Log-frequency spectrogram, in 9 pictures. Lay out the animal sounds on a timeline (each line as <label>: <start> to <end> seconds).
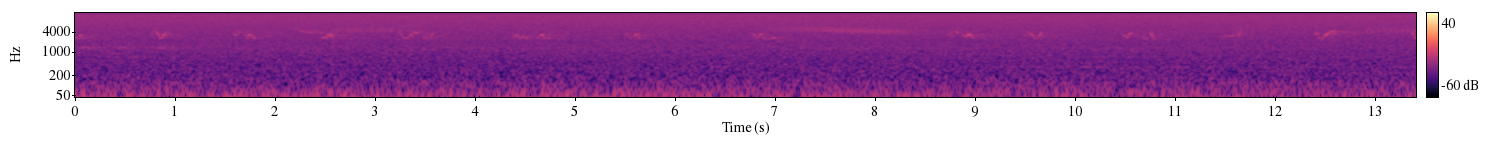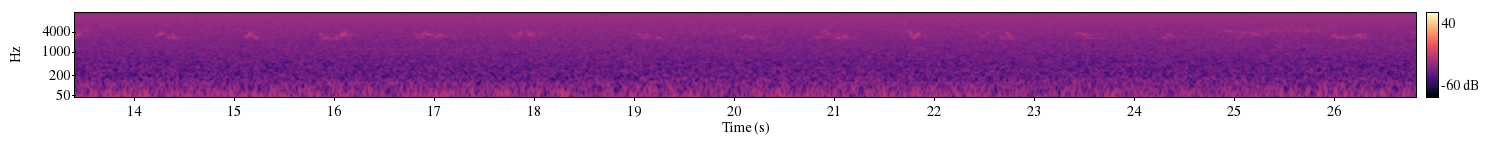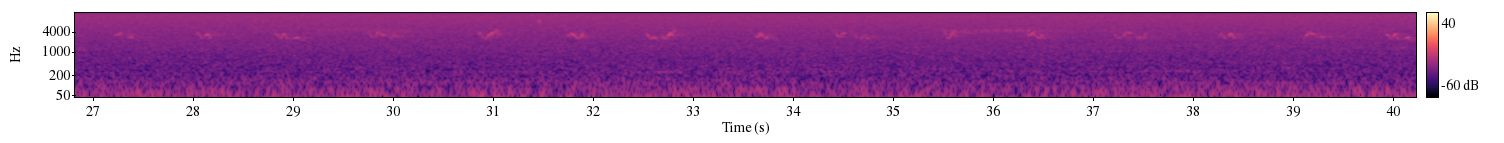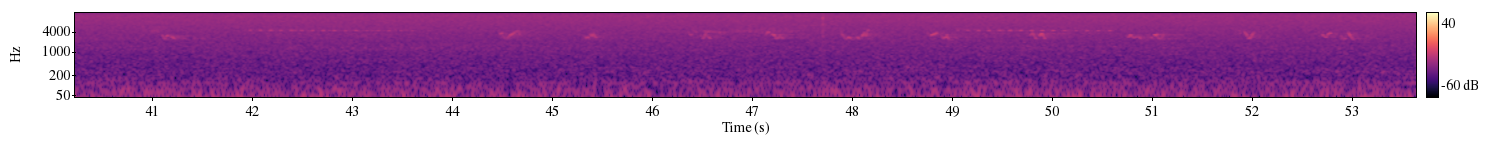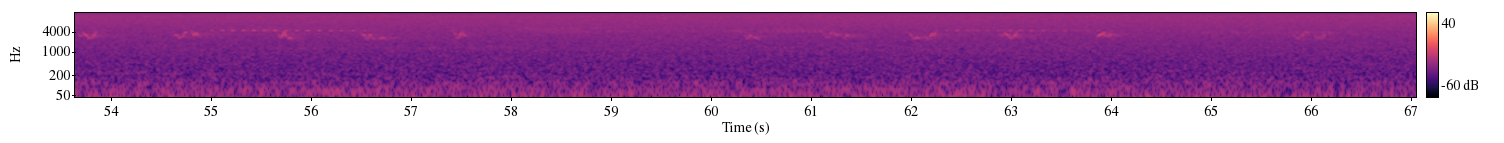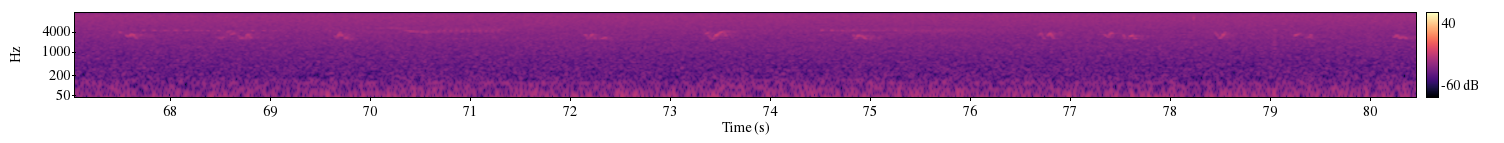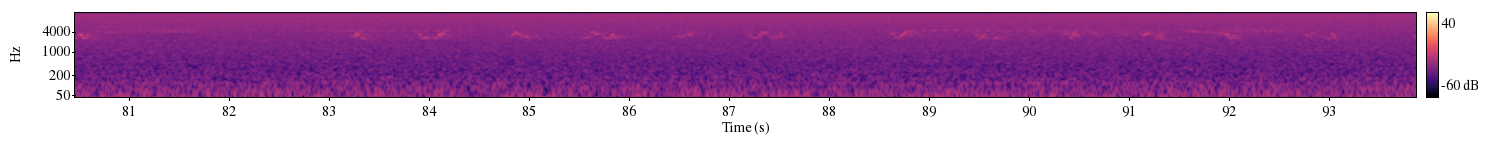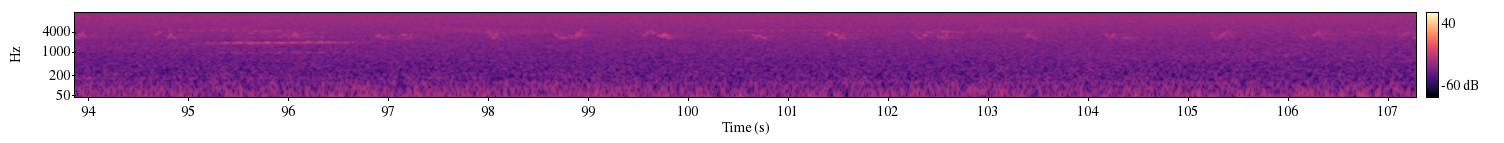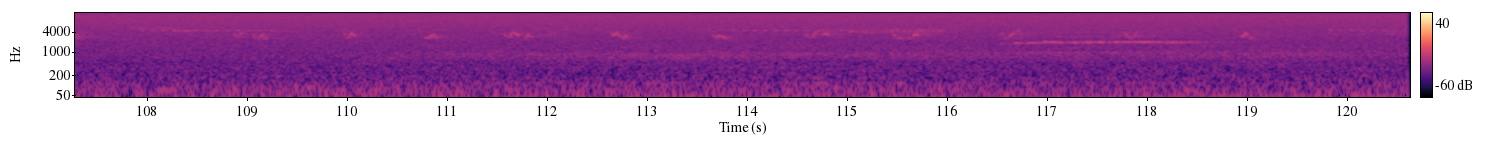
American Crow (Corvus brachyrhynchos): 0.0 to 1.1 seconds
Red-eyed Vireo (Vireo olivaceus): 0.0 to 109.3 seconds
Black-throated Blue Warbler (Setophaga caerulescens): 2.1 to 3.4 seconds
Pine Warbler (Setophaga pinus): 7.0 to 8.5 seconds
Black-throated Blue Warbler (Setophaga caerulescens): 12.4 to 14.0 seconds
Black-throated Blue Warbler (Setophaga caerulescens): 24.5 to 26.3 seconds
Black-throated Blue Warbler (Setophaga caerulescens): 35.2 to 36.6 seconds
Dark-eyed Junco (Junco hyemalis): 41.8 to 43.6 seconds
Dark-eyed Junco (Junco hyemalis): 49.0 to 50.7 seconds
Dark-eyed Junco (Junco hyemalis): 55.0 to 56.7 seconds
Black-throated Blue Warbler (Setophaga caerulescens): 60.0 to 61.5 seconds
Dark-eyed Junco (Junco hyemalis): 62.1 to 64.2 seconds
Dark-eyed Junco (Junco hyemalis): 67.1 to 69.2 seconds
Black-throated Blue Warbler (Setophaga caerulescens): 70.3 to 71.4 seconds
Dark-eyed Junco (Junco hyemalis): 74.4 to 76.3 seconds
Black-throated Blue Warbler (Setophaga caerulescens): 80.4 to 82.0 seconds
Dark-eyed Junco (Junco hyemalis): 82.5 to 84.3 seconds
Dark-eyed Junco (Junco hyemalis): 88.7 to 90.4 seconds
Dark-eyed Junco (Junco hyemalis): 91.3 to 92.9 seconds
Dark-eyed Junco (Junco hyemalis): 94.6 to 96.2 seconds
Pileated Woodpecker (Dryocopus pileatus): 95.1 to 96.9 seconds
Dark-eyed Junco (Junco hyemalis): 100.3 to 101.5 seconds
Black-throated Blue Warbler (Setophaga caerulescens): 102.2 to 103.7 seconds
Dark-eyed Junco (Junco hyemalis): 108.1 to 109.6 seconds
Red-eyed Vireo (Vireo olivaceus): 109.9 to 119.1 seconds
Dark-eyed Junco (Junco hyemalis): 113.1 to 115.0 seconds
Black-throated Blue Warbler (Setophaga caerulescens): 114.9 to 116.3 seconds
Pileated Woodpecker (Dryocopus pileatus): 116.3 to 118.7 seconds
Dark-eyed Junco (Junco hyemalis): 119.6 to 120.6 seconds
